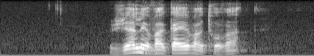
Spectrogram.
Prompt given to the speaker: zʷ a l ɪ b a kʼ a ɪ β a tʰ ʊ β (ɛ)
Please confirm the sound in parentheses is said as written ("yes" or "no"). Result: no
